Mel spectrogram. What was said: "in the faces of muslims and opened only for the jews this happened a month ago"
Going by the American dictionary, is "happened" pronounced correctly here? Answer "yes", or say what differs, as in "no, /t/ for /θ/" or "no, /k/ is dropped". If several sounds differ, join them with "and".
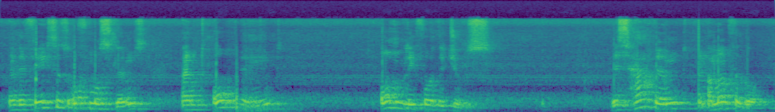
yes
